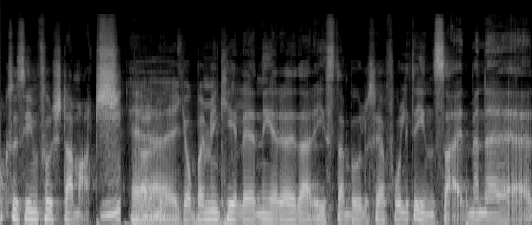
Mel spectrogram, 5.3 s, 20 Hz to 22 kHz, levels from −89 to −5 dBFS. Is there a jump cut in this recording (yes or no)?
yes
